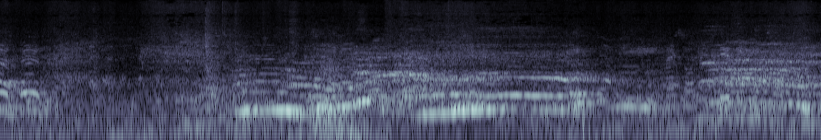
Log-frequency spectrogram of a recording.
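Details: Farm cattle in Indonesia low long moos, several sustained bellows overlapping in a steady stream, with music and human chatter mixed in behind.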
